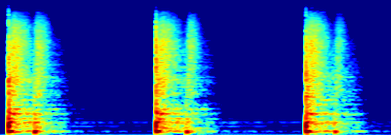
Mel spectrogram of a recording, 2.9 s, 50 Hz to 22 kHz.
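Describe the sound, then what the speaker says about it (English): Three snare backbeats crack at even intervals, each loud accent followed closely by a softer ghost tap, with clean decay between hits and no other instruments. "So your snare backbeats on 2 and 4 should sound like this."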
